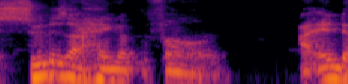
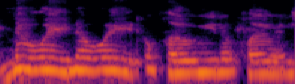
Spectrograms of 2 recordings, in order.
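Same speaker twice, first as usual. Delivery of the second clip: high, rapid-fire incredulous protest; pleading disbelief, pitched well up; 11 semitones higher than usual. Retold or imitated. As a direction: reenact refusing to believe it. Acting out disbelief at news.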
